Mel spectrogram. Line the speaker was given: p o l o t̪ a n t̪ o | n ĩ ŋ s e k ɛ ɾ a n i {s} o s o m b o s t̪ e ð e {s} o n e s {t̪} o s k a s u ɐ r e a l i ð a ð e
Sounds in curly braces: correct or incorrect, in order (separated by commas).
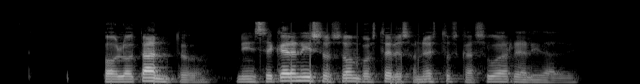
correct, correct, correct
